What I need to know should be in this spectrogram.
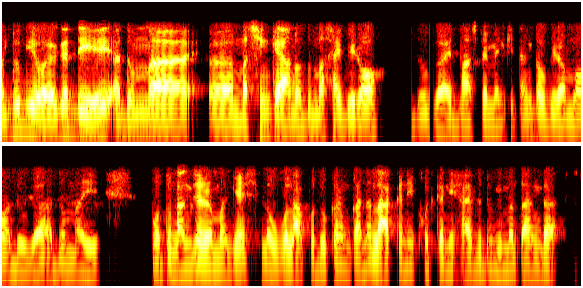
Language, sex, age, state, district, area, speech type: Manipuri, male, 30-45, Manipur, Kangpokpi, urban, conversation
